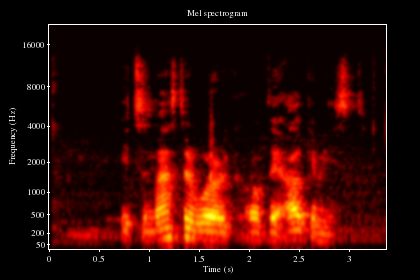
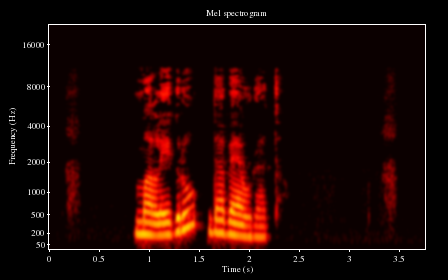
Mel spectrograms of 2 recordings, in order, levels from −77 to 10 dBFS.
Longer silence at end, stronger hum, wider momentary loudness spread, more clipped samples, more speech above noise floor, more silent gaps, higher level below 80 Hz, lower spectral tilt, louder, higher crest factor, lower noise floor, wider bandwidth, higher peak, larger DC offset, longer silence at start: second, 0.35 s vs 1.45 s; neither; about the same, 16 LU vs 16 LU; neither; second, 32 dB vs 49 dB; neither; first, -62 dBFS vs -72 dBFS; second, -4.5 dB/octave vs -6 dB/octave; first, -19 LUFS vs -24 LUFS; about the same, 18 dB vs 20 dB; second, -51 dBFS vs -72 dBFS; first, 13.5 kHz vs 11.5 kHz; first, -2 dBFS vs -8 dBFS; neither; second, 0.7 s vs 0.85 s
